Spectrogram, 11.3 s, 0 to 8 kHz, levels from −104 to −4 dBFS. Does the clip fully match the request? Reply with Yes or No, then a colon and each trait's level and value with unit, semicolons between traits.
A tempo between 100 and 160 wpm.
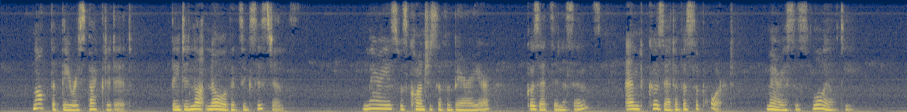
Yes: average, 145 wpm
